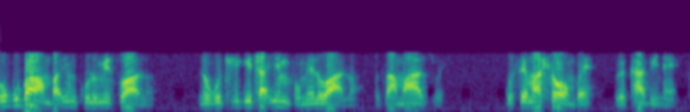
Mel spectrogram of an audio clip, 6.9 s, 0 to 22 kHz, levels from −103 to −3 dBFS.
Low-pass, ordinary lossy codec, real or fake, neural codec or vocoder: 3.6 kHz; none; real; none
